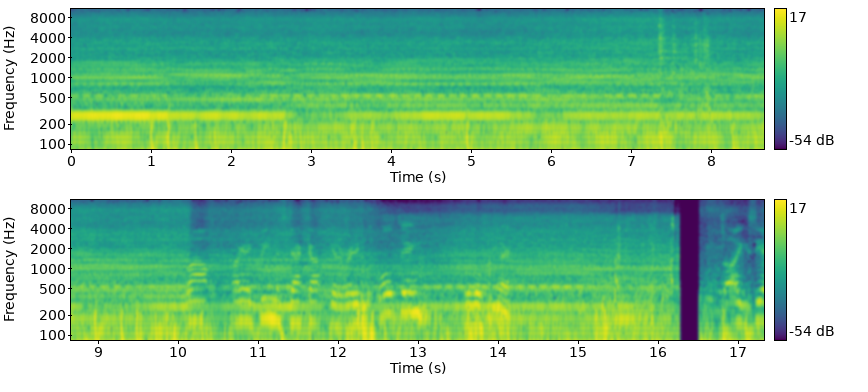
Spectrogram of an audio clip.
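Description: A large machine hums steadily nearby.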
